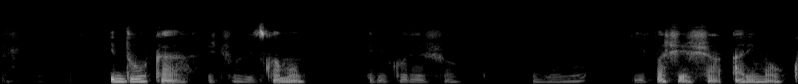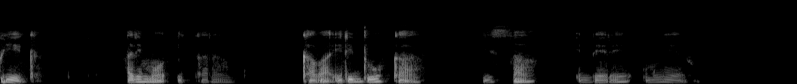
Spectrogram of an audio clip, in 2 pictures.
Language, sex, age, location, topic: Kinyarwanda, male, 25-35, Nyagatare, finance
